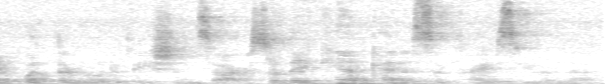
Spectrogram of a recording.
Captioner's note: none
